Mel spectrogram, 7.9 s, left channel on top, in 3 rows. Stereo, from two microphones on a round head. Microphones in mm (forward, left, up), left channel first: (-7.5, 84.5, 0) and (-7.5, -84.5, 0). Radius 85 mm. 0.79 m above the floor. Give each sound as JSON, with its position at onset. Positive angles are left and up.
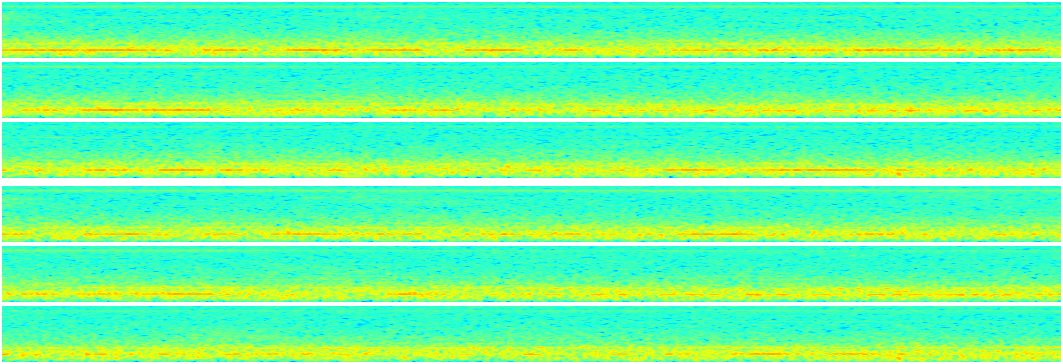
{"t": 0.0, "sound": "an insect", "side_deg": -45, "distance_m": 7.5}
